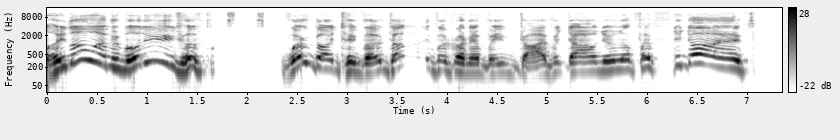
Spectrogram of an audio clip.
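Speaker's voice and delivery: put-on cartoon voice with swooping, bouncing pitch. Narrating the drive down to a dive, in a Goofy voice. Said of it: "that's my impression of Goofy".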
